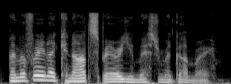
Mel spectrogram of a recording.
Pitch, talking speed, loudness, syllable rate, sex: 130 Hz, 235 wpm, -16 LUFS, 7.8 syllables/s, male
